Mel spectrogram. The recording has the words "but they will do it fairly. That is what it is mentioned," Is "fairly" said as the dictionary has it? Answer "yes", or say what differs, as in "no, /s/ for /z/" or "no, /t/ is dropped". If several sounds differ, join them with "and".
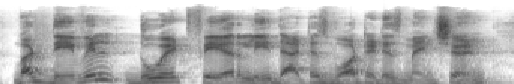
yes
